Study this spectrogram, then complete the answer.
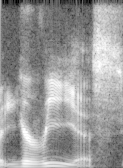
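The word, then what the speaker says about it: Urías: Just think of 2 R or R 2 E's for Urias, even though it's not how you spell it.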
